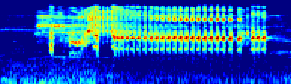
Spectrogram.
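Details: Poksay laughingthrush call meant to make birds respond: a few rough opening notes followed by a two-second run of rapid, regular, buzzy pulses that stops abruptly.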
